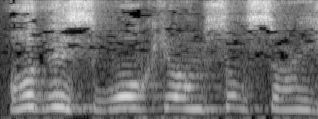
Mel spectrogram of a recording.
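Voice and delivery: high, loud flustered apology; startled apology. Retold or imitated. Wife sees her music woke him, startled apology. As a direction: gush an alarmed sorry.

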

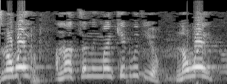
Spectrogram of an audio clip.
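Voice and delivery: high, emphatic no way; father flatly refusing to send his youngest son; firm refusal. Acted. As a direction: slam the door on the request. Yaakov refuses to send Binyamin.

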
